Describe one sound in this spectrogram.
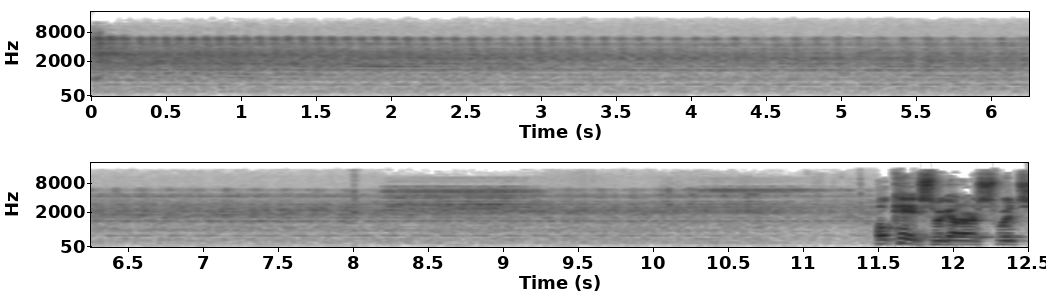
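An N-scale model diesel locomotive hums as it pulls cars along the track.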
